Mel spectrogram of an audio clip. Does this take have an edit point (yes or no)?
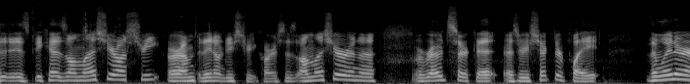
yes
